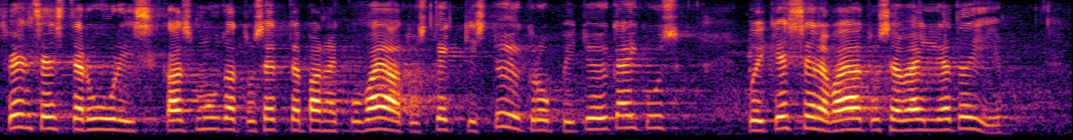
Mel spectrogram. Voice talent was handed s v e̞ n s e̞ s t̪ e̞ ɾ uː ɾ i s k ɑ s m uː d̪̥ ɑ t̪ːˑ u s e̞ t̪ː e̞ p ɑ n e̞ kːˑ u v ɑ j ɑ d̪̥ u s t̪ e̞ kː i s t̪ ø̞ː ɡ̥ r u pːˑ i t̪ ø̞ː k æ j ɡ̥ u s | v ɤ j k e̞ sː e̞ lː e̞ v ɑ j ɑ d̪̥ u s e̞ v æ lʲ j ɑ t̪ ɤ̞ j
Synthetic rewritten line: s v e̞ n s e̞ s t̪ e̞ ɾ uː ɾ i s k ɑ s m uː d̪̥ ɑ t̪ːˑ u s e̞ t̪ː e̞ p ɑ n e̞ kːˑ u v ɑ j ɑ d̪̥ u s t̪ e̞ kː i s t̪ ø̞ː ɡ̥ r u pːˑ i t̪ ø̞ː k æ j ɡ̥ u s | v ɤ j k e̞ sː e̞ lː e̞ v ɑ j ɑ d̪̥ u s e̞ v æ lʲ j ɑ t̪ ɤ̞ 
